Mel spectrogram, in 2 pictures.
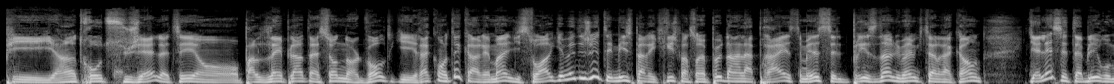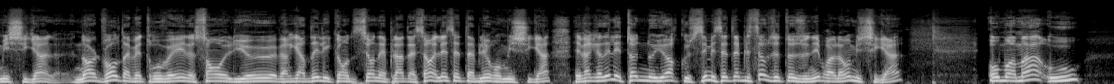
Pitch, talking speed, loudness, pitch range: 145 Hz, 210 wpm, -15 LUFS, 125-165 Hz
